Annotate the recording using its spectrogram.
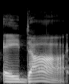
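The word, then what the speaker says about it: עדה: But the word here is the word edah, E-D-A-H.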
